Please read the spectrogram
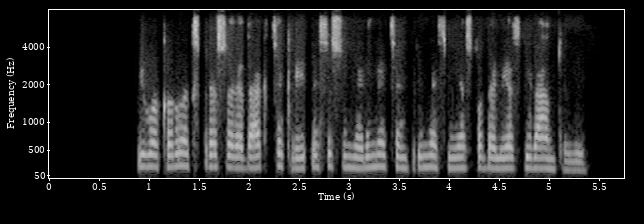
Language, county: Lithuanian, Klaipėda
